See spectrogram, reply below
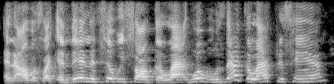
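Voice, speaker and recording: Excitable woman co-hosting a fan podcast. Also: high voice, fast talker. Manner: excitable, talks in bursts with restarts. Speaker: co-host. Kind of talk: casual fan chat on a podcast.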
